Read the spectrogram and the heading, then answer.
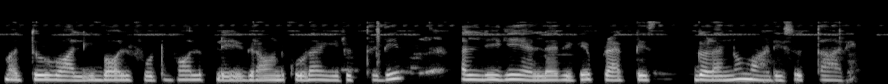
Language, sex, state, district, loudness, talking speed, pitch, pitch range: Kannada, female, Karnataka, Bijapur, -19 LUFS, 90 wpm, 210 Hz, 200-225 Hz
